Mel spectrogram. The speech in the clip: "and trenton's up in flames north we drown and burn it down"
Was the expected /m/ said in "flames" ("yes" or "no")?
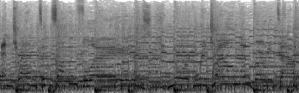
no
